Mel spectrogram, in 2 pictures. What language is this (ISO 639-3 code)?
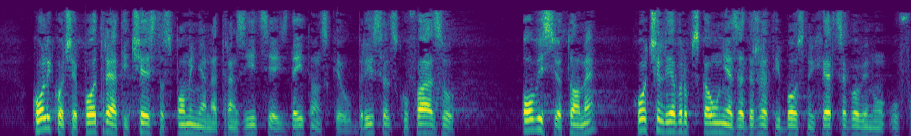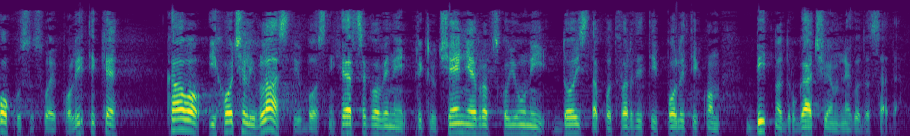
hrv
